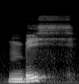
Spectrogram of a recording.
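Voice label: "mbisy", stingy, San Lucas Quiaviní Zapotec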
